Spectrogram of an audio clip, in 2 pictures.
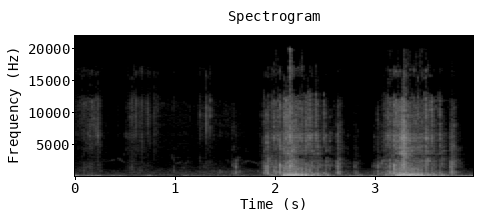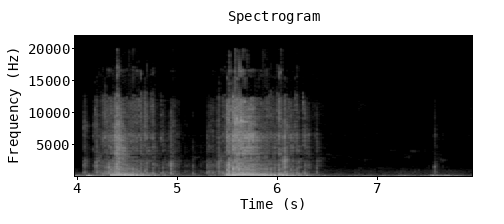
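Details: Stihl MS180C chainsaw after carburetor rebuild with new metering diaphragm, pump diaphragm and gaskets, plus new spark plug: four crisp throttle blips rising to a high snarl and back to steady idle without bogging; normal running.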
